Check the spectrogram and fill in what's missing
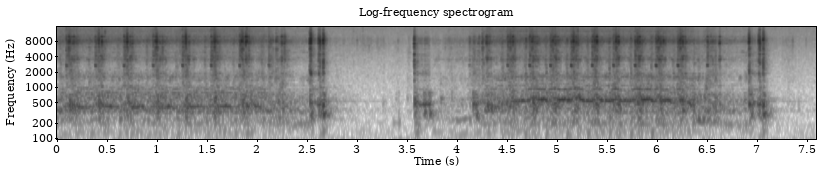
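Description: A sewing machine stitching curved quilt fabric pieces, running in a fast rhythmic clatter with two brief pauses where it stops and restarts, heard close and alone.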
